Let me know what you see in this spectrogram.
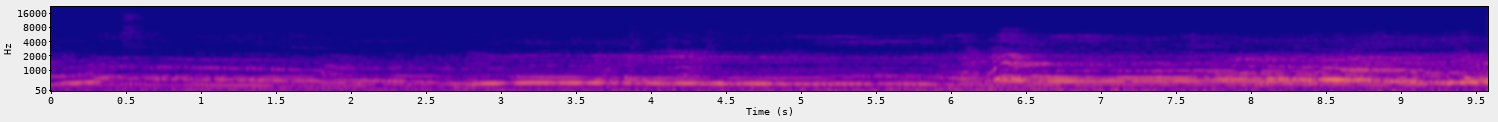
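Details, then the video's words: Captive grey wolves, eight residents of a sanctuary in Ipswich, Massachusetts, howling together at night under a full moon on November 27, 2023; several long overlapping tonal howls at different pitches, sliding and wavering, layered into a sustained chorus. "A Chorus Of Wolves Howling"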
